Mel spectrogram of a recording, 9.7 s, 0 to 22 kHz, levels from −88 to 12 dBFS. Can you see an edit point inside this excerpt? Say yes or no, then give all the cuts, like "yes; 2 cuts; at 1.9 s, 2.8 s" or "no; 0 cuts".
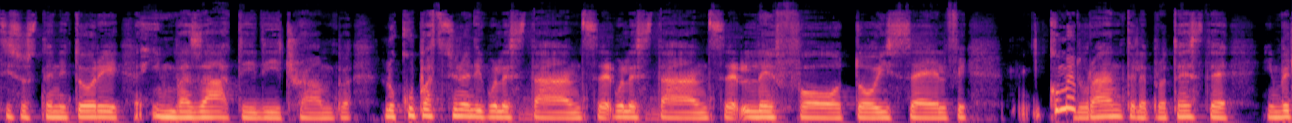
yes; 3 cuts; at 1.0 s, 4.6 s, 8.0 s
